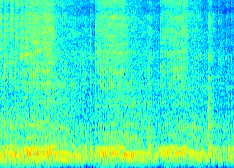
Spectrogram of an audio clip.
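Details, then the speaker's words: Small motorcycle just restarted after fixing carburetor fuel overflow: uneven idle with loud sputtering pops from the pipe because the exhaust header bolts are all broken; exhaust leak. "Xe này nó bị ốc bô nó gãy hết rồi, nó lục bà lục bục."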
